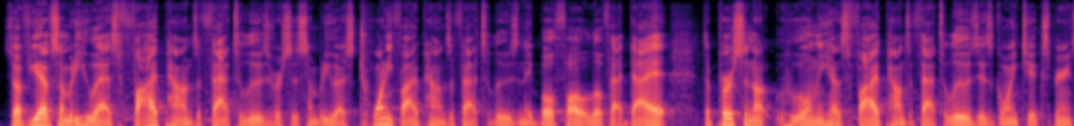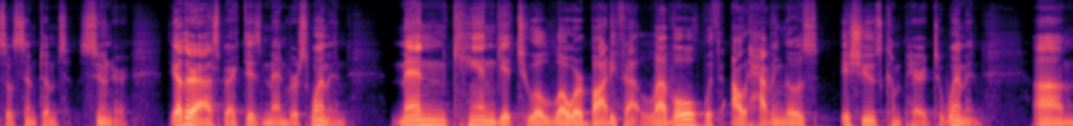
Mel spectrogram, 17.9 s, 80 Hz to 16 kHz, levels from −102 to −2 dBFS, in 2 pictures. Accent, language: American, English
